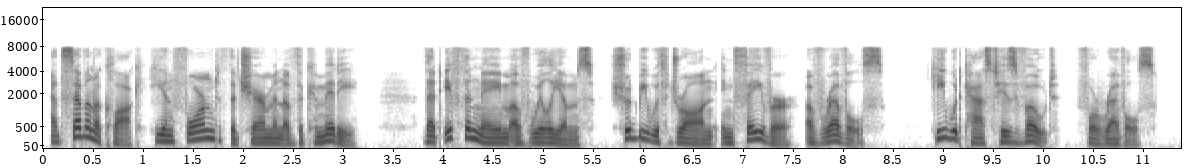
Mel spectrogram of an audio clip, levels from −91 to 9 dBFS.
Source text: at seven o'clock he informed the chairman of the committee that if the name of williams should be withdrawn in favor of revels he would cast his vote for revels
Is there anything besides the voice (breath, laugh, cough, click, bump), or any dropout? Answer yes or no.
no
